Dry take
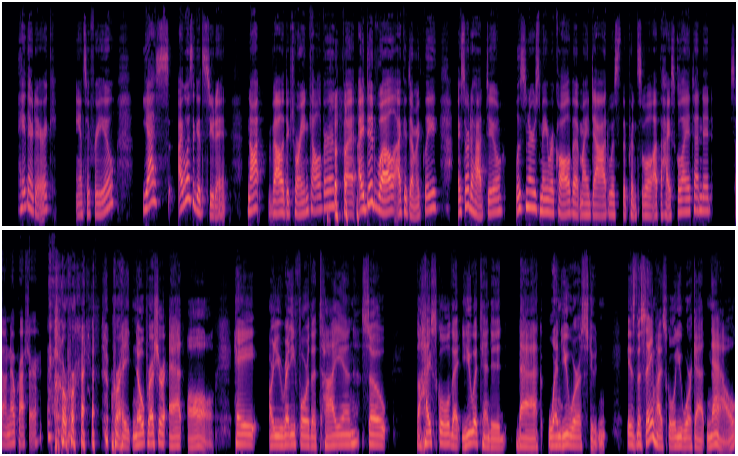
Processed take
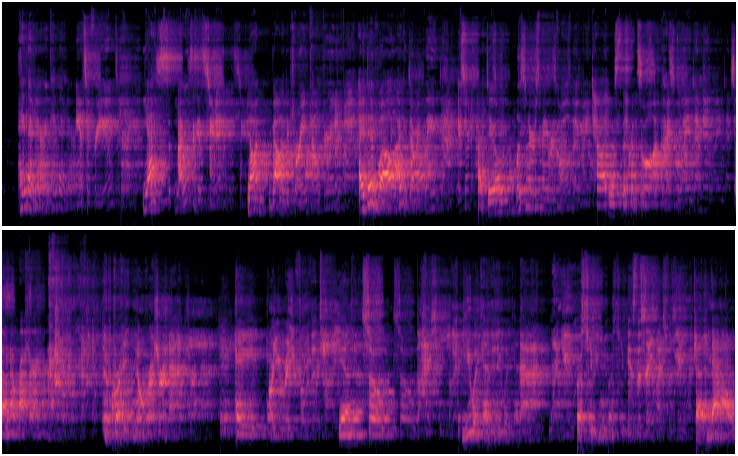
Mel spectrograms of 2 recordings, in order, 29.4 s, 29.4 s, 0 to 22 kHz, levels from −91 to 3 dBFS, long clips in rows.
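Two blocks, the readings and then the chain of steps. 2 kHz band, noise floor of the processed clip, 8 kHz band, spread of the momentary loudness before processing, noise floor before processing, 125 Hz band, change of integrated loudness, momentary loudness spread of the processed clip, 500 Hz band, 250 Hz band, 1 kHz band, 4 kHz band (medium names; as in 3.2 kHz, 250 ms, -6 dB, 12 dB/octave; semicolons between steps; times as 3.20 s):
+1.5 dB, -52 dBFS, +2.5 dB, 10 LU, under -85 dBFS, under -40 dB, -3.0 dB, 12 LU, -6.5 dB, -19.5 dB, -1.0 dB, -1.0 dB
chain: coarse spectral quantiser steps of 15 dB; high-pass 290 Hz 6 dB/octave; peaking EQ 4.5 kHz -14.5 dB 0.37 oct; compression 4:1, threshold -41 dBFS, peak gain reduction 16 dB; LFO high-pass saw up 0.42 Hz 560–3600 Hz; comb 3.5 ms, depth 86%; delay 625 ms -13 dB; gated-style reverb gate 310 ms flat, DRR 6 dB; decay stretcher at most 81 dB/s; trim +5.5 dB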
